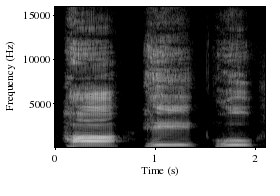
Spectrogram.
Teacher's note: हां दरमियान हल्क से अदा करनी है।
